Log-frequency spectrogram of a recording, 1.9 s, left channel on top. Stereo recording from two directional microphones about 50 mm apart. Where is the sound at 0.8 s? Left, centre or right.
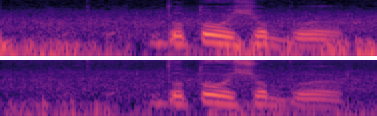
Right.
